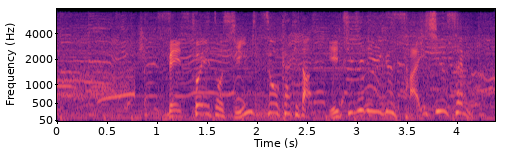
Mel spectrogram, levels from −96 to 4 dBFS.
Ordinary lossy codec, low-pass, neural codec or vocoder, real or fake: none; 7.2 kHz; none; real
